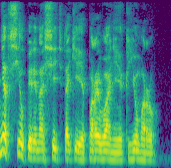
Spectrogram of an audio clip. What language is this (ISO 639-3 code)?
rus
